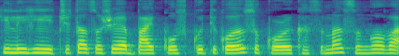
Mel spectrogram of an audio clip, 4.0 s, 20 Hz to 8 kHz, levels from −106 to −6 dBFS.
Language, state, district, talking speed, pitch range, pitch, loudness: Chakhesang, Nagaland, Dimapur, 195 wpm, 185-205 Hz, 195 Hz, -17 LUFS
